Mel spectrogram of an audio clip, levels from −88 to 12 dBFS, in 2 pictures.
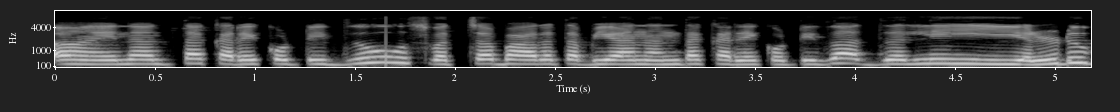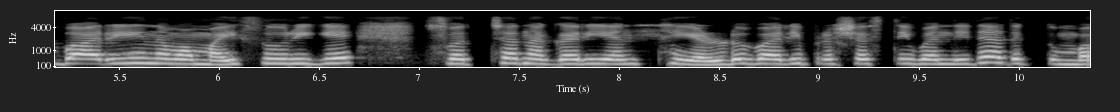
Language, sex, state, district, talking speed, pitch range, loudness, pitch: Kannada, female, Karnataka, Mysore, 135 wpm, 240-270 Hz, -15 LUFS, 250 Hz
